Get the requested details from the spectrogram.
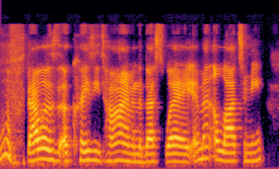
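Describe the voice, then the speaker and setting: A woman speaks in a plain, everyday voice with an American accent. Her pitch is medium, her pace moderate, and her pitch variation ordinary. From Houston, Texas. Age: 20s. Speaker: community manager at an ad agency. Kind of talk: interview.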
